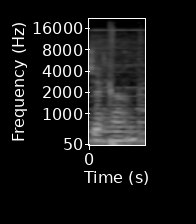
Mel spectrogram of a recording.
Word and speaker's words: Jehan: Can you pronounce it for us? Yes, Jan.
